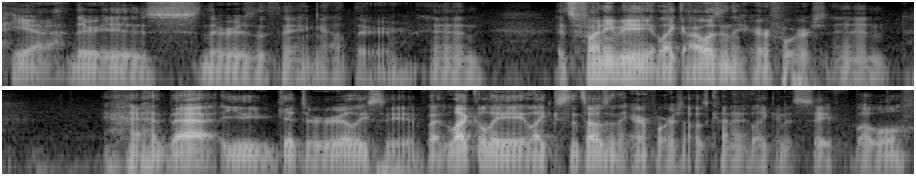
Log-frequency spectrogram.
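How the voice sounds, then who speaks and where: A man's voice: extremely low pitch, vocal fry. A man in his forties, born in the United States, musing aloud in a rambling, unscripted vlog and laughing often. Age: 40s. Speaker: vlogger. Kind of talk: casual unscripted vlog talk.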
